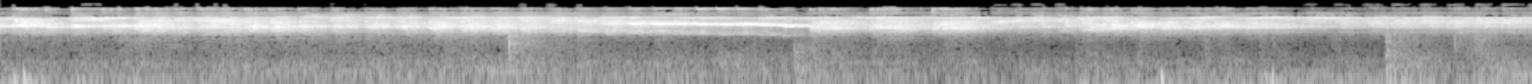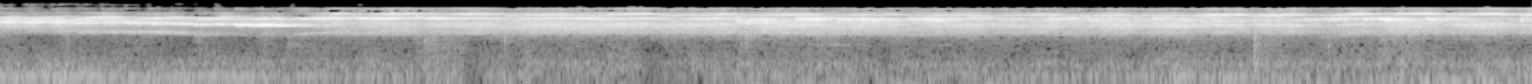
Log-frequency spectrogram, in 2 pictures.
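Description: Many swiftlets twittering together in a dense, continuous high-pitched chatter, a little louder in the first several seconds.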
